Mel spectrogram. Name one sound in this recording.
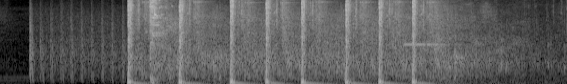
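A rifle fires a quick series of loud shots.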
